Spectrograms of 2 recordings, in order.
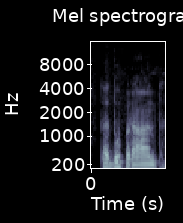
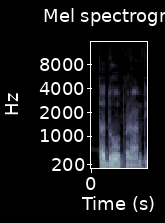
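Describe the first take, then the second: First: तदुपरांत with a short "du"; correct pronunciation. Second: तदोपरांत with "do" in the middle; wrong pronunciation. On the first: Teacher building the correct word, तदुपरांत with short u. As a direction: say तदुपरांत as "ta-du-praant". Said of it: "शब्द बन जाएगा". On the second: Teacher showing what to avoid, तदोपरांत with o. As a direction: say तदोपरांत as "ta-do-praant". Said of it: "यह अशुद्ध प्रयोग है". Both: Shown as a demonstration.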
